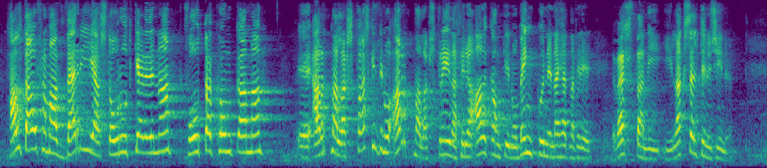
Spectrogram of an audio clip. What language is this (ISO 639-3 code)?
isl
